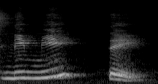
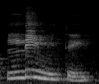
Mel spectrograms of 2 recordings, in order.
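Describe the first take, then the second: First: "limite" drawn out as li-MI-te; stress on middle syllable. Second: "límite" said LÍ-mi-te; stress on first syllable. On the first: Teacher showing Portuguese word stress, middle syllable of "limite". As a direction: lean long on "mi" in "limite". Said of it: "No português". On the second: Teacher showing Spanish word stress, first syllable of "límite". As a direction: punch the opening "lí" of "límite". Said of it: "No espanhol". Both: Shown as a demonstration.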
